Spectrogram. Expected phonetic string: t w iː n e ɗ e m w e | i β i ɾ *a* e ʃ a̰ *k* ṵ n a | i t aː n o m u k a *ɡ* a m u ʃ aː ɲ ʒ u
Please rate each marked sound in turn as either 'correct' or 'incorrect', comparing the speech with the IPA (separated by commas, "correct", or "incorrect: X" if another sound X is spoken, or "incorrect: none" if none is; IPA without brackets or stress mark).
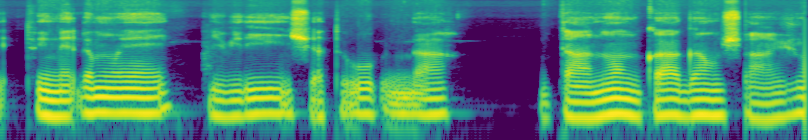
incorrect: i, incorrect: t, correct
